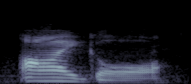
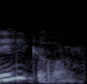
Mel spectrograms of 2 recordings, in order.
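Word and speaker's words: Igor: he me eagle now it's pronounced I go but they told me it was eagle well they were wrong name weren't they they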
